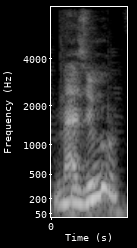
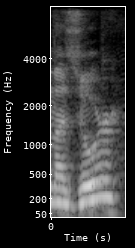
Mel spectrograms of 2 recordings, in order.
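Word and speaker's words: Mazur: Adam Muser, Mazer, Mazour, Mazour, Mazour on At least it's on card on.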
